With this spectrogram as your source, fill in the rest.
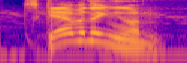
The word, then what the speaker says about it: Scheveningen: Nochichi says Dutch and Scheveningen is pronounced Scheveningen.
